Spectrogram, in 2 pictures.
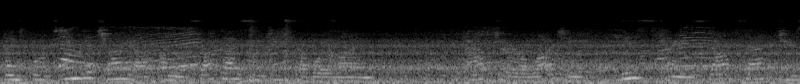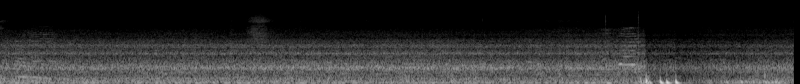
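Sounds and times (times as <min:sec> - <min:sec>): train carriage rumble: 0:00.0 - 0:16.0
brief high hiss: 0:10.4 - 0:10.8.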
